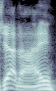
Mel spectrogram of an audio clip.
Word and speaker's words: Jedi: a lord or whatever, and Jedi, like the Star Wars thing.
